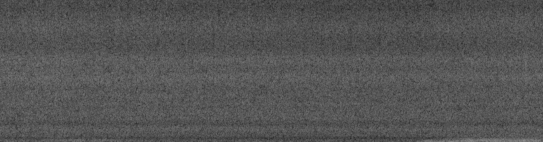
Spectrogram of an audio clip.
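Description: Torrential rain from a sudden cloudburst, a steady hiss of rain. About five seconds in, a louder low rumble builds under it.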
